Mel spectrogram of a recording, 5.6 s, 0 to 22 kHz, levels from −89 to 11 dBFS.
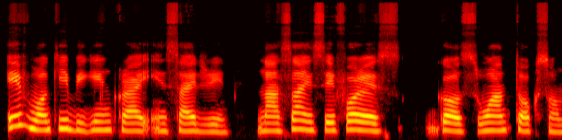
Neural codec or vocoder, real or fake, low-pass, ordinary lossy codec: none; real; none; none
